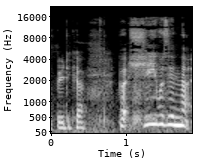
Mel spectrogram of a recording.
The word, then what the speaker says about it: Boudicca: um she tells me actually it was Boudicca or bodacia as we were taught growing up apparently now it's pronounce boudica but she was in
